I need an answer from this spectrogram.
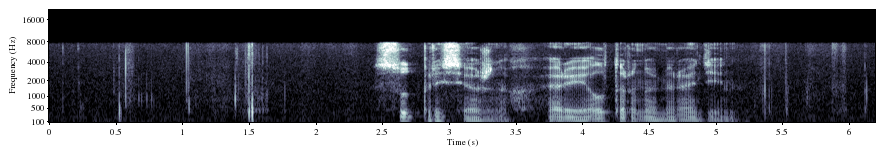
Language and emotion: Russian, neutral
